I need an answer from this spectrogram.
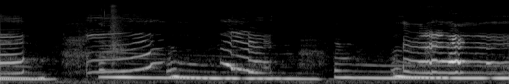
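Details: A beagle named Bender, quiet by nature and seldom barking, attempts his first full howl: a run of long, slightly falling tones with short breaks and a few rising yelps layered on top, recorded in a small room.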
